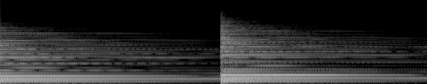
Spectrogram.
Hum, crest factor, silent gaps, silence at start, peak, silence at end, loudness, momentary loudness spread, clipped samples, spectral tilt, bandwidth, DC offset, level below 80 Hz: none; 18 dB; none; 0 s; -8 dBFS; 0 s; -26 LUFS; 17 LU; under 0.1%; -6 dB/octave; 11.5 kHz; under 0.1%; -54 dBFS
